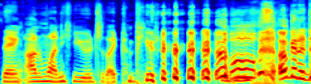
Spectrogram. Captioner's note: giggles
